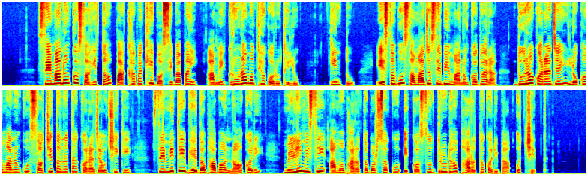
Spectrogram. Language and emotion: Odia, neutral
